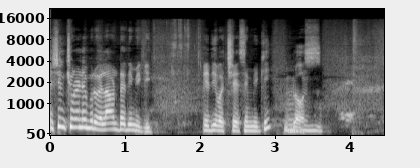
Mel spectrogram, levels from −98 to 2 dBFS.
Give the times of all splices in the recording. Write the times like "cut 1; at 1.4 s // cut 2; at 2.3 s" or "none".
none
